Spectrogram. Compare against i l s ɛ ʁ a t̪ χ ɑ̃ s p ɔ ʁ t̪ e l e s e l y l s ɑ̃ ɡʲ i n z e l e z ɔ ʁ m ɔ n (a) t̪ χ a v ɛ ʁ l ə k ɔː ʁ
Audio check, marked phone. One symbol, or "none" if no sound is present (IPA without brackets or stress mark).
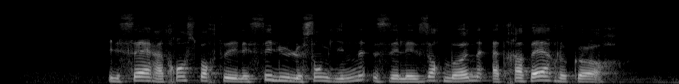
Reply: a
